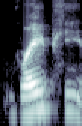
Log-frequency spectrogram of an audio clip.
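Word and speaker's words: Greyp: e-bike group or company gray p pronounced like the fruit late last year supposedly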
